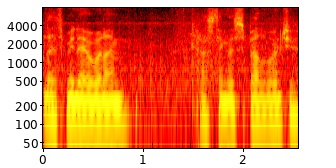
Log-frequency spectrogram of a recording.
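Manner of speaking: hushed stage whisper. The narrator voices Delisa half-whispering into Scotinos's ear: Delisa half-whispering. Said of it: "You hear a whisper in your ear".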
